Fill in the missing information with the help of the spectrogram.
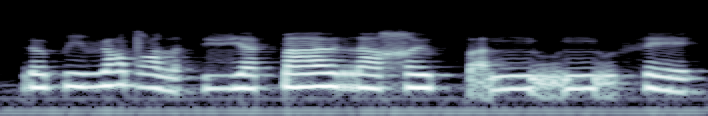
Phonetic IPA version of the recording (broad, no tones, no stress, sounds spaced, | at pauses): ɾ ɵ p i β ʉ dˤ a l | vʲ a k͡p a ə̯ r a χ ɨ pː a̰ nː ṵ nː ṵ θ e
